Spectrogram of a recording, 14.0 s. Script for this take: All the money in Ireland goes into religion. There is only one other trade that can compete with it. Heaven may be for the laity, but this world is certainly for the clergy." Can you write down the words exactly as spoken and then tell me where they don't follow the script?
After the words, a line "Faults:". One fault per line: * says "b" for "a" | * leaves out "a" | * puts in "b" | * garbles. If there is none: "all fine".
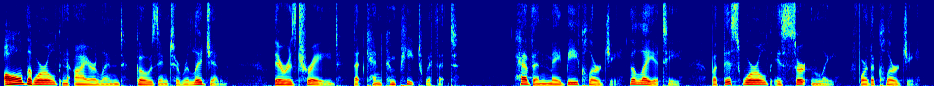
All the world in Ireland goes into religion. There is trade that can compete with it. Heaven may be clergy the laity, but this world is certainly for the clergy."
Faults:
* says "world" for "money"
* leaves out "only one other"
* says "clergy" for "for"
